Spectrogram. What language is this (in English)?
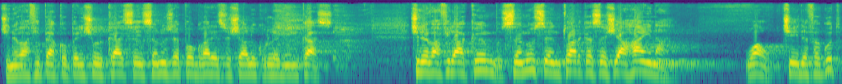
Romanian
